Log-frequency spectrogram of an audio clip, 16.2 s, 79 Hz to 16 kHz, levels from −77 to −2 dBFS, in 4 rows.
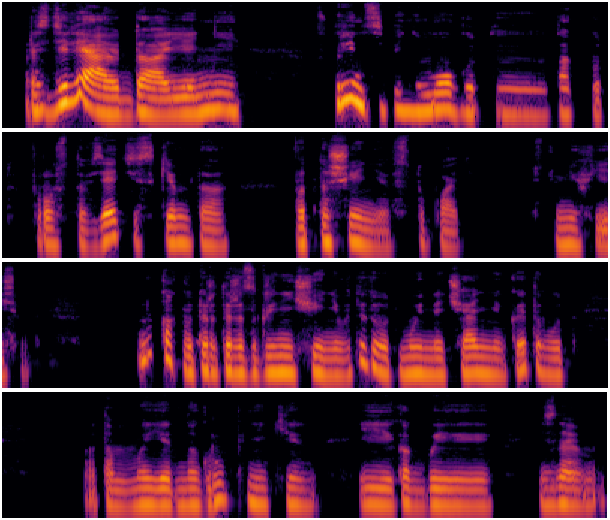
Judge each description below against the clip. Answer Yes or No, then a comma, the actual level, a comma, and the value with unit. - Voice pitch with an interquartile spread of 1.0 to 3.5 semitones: Yes, average, 2.7 semitones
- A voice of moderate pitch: Yes, medium, 145 Hz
